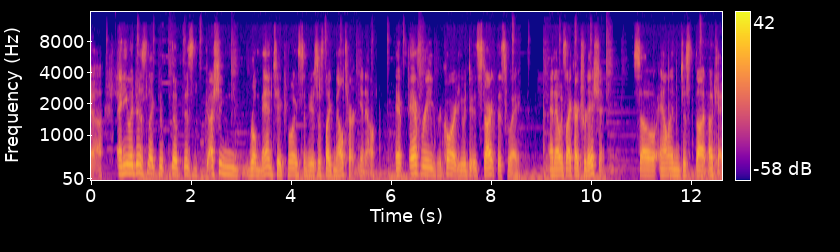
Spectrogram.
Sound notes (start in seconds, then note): none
